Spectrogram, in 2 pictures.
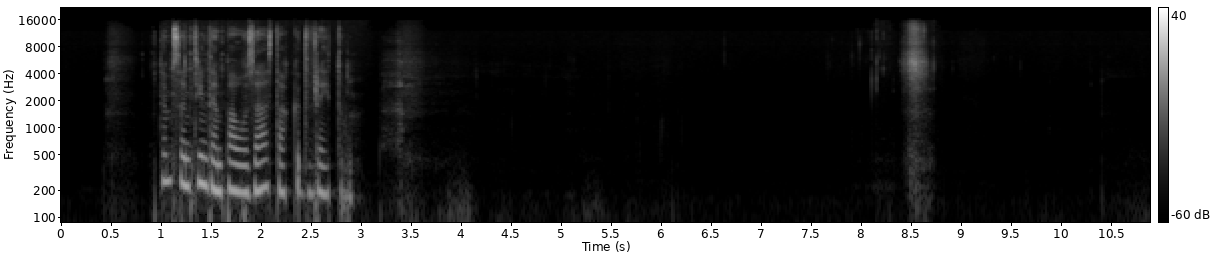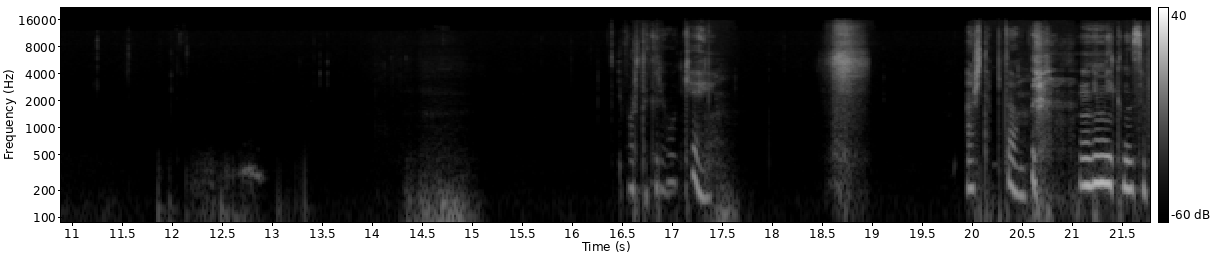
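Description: A woman laughs softly.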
